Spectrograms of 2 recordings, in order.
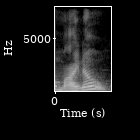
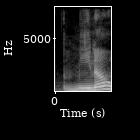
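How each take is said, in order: First: "Mino" said MY-no, rising like a question; second try at the name. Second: "Mino" said MEE-no, rising like a question; unsure name reading. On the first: Streamer retries a viewer's name, "Mino" as MY-no, questioning rise. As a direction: try "Mino" with an eye sound in the first syllable, asking. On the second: Streamer tests a viewer's name, "Mino" as MEE-no, questioning rise. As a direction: try "Mino" with a long ee in the first syllable, asking. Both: Shown as a demonstration.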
